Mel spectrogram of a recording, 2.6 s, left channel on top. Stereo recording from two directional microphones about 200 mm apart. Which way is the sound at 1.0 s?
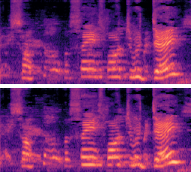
25° right (ahead or behind).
